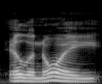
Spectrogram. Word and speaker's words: Illinois: Illinois but fun fact the state of Illinois the S is silent I think that's true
